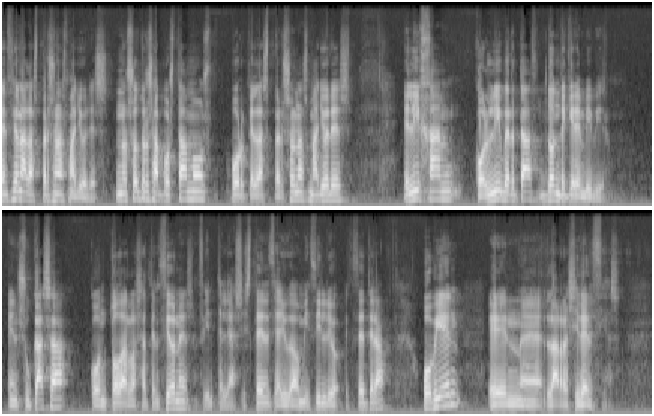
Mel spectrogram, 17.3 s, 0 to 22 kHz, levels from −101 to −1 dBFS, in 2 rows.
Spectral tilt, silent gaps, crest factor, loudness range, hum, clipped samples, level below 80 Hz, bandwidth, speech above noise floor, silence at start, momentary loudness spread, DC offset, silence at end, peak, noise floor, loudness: -4.5 dB/octave; none; 18 dB; 3 LU; none; under 0.1%; -46 dBFS; 19 kHz; 27 dB; 0 s; 11 LU; under 0.1%; 0.45 s; 0 dBFS; -44 dBFS; -17 LUFS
